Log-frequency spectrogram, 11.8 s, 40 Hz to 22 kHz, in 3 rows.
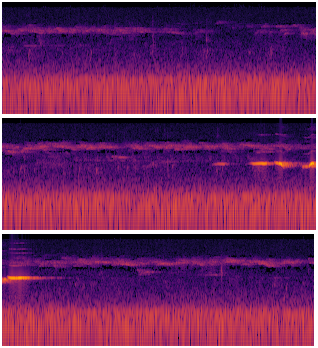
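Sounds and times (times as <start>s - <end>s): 
unidentified bird giving clear whistled notes in mangroves: 6.6s - 8.4s.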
